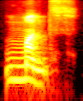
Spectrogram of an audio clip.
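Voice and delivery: Months said as mons, th dropped; casual mons; months without the th. Shown as a demonstration. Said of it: "I pronounce this word like this".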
